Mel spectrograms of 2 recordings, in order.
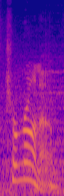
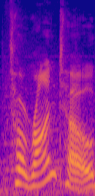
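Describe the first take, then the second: First: The word is said quickly with sounds dropped. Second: The word is said in full, carefully. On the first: "It's just Toronto" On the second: "People will use the easiest way to say things"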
